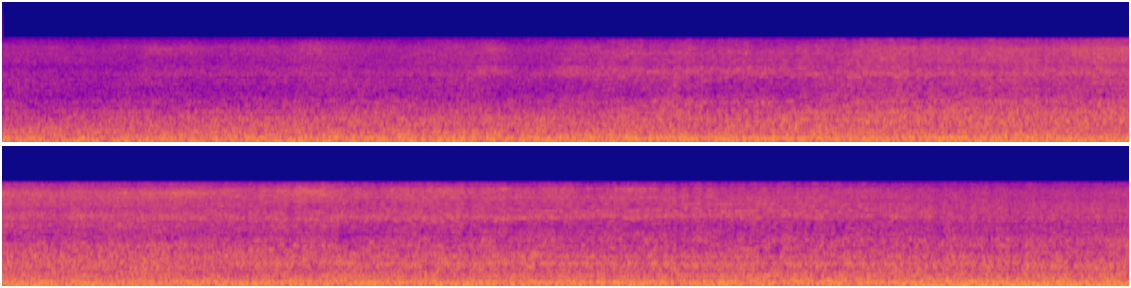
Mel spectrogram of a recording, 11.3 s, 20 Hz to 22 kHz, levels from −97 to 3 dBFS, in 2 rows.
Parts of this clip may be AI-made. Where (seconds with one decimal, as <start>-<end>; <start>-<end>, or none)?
3.1-4.8; 6.8-10.2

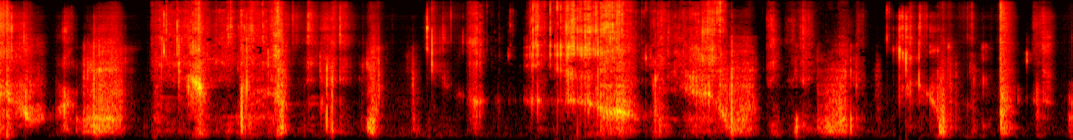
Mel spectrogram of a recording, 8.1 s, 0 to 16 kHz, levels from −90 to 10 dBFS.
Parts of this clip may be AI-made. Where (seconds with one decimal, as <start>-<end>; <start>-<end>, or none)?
0.0-1.1; 2.1-3.6; 6.6-8.1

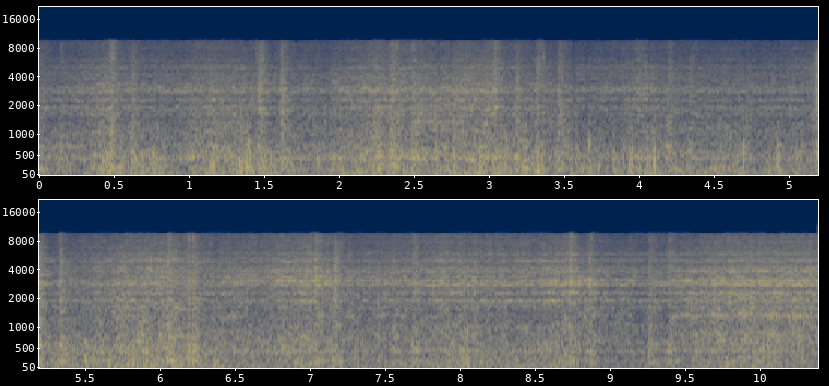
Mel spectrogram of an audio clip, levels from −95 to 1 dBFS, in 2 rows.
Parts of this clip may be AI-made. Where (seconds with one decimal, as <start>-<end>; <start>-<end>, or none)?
0.0-2.9; 4.5-5.0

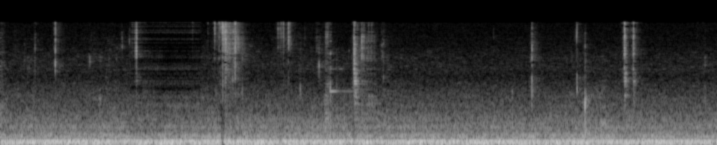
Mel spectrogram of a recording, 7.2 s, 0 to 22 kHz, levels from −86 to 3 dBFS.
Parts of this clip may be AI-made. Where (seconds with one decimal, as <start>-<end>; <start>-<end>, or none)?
1.3-2.0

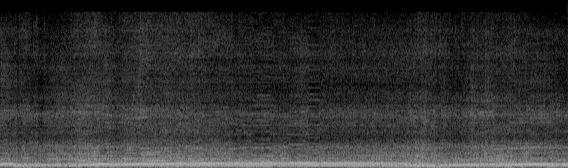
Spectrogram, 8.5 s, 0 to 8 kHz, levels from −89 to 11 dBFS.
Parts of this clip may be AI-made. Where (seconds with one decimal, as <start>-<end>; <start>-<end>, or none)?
0.0-4.8; 7.4-8.5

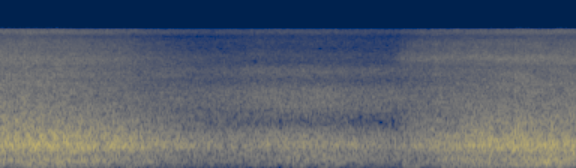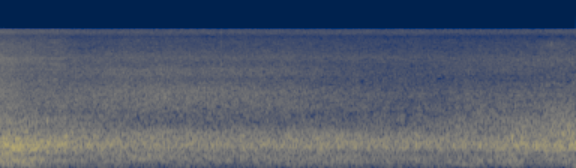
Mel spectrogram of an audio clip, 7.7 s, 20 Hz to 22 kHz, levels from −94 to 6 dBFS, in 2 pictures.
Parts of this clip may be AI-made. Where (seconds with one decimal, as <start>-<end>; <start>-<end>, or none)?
3.0-4.3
